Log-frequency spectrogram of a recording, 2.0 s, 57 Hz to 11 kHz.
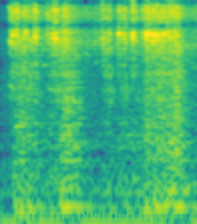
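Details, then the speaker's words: Electro Freeze soft-serve machine on a new food truck, 3-phase, barrels wired independently, phasing confirmed correct: heavy low clunking thumps over motor hum as one barrel spins up in clean mode, settling at speed; source inside the unit, contactor chattering suspected. "When I put it on clean, that clunk clunk until it hits its rotations."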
